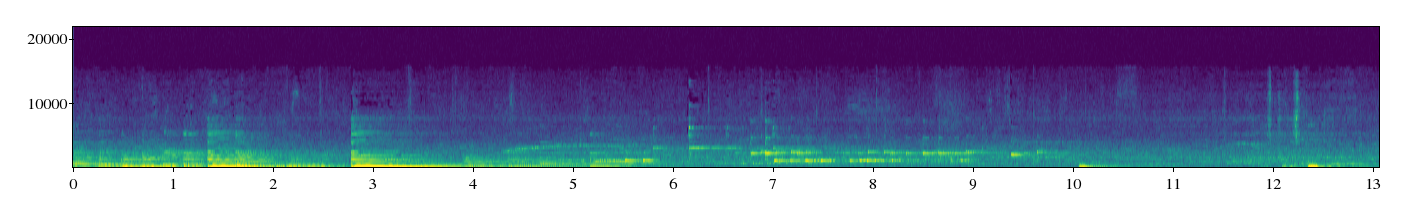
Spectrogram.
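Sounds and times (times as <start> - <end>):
bell-like keyboard notes: 4.4 - 10.8.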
